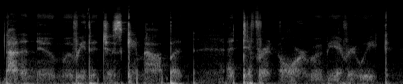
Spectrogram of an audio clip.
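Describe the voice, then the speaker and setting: A man in his thirties hosting a whispered ASMR ramble, speaking softly right into a close studio microphone in a small home room, with lots of self-corrections. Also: fast. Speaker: ASMR channel host. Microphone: close studio microphone, wearing headphones.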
